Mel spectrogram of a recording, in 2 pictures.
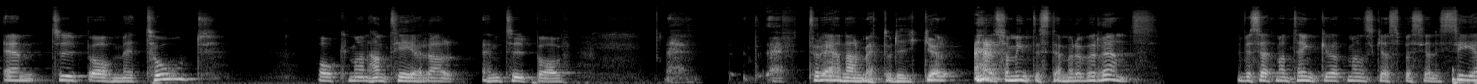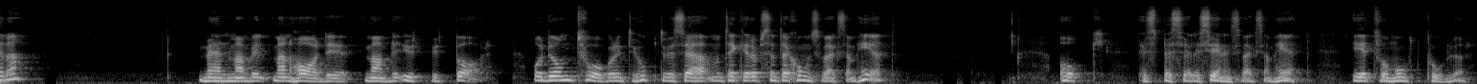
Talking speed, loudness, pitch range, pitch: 105 wpm, -24 LUFS, 155-185 Hz, 170 Hz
